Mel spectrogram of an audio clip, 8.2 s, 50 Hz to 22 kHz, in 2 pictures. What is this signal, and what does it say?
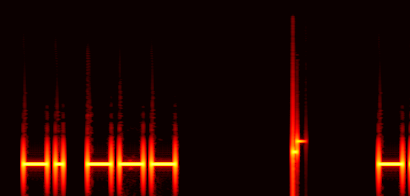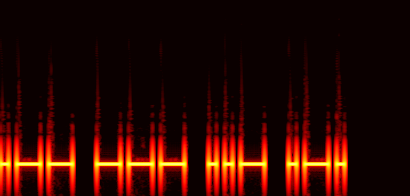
Morse code, heard as a keyed tone, about 15 wpm, 700 Hz. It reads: NO YOUR
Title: Sentences from Top 100 Words - New Word Drill - 15wpm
